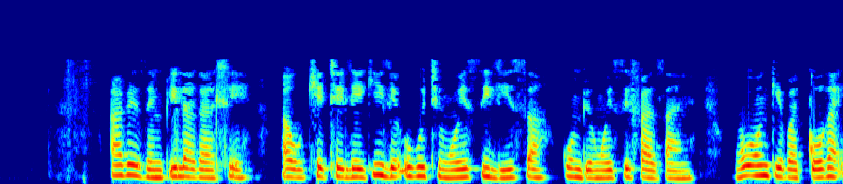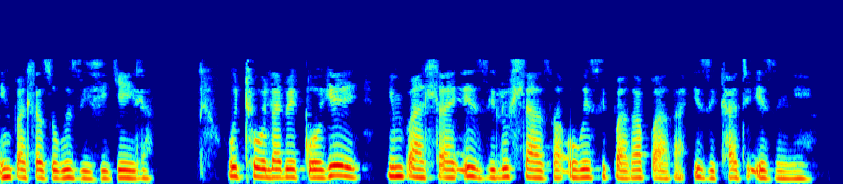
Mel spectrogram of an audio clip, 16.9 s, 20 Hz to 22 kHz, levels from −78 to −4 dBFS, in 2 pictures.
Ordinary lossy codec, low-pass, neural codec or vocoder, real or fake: MP3, 24 kbps; 7.2 kHz; none; real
